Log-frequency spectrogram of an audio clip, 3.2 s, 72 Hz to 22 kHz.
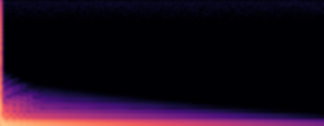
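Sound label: bass drum 808 Decay E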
